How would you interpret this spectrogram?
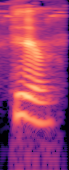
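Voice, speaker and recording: Woman acting a slow-spoken, weary, irritable fantasy artist. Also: mid-range voice, husky. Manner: grumbling, sighing, halting dramatic delivery. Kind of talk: fantasy audio drama acting.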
